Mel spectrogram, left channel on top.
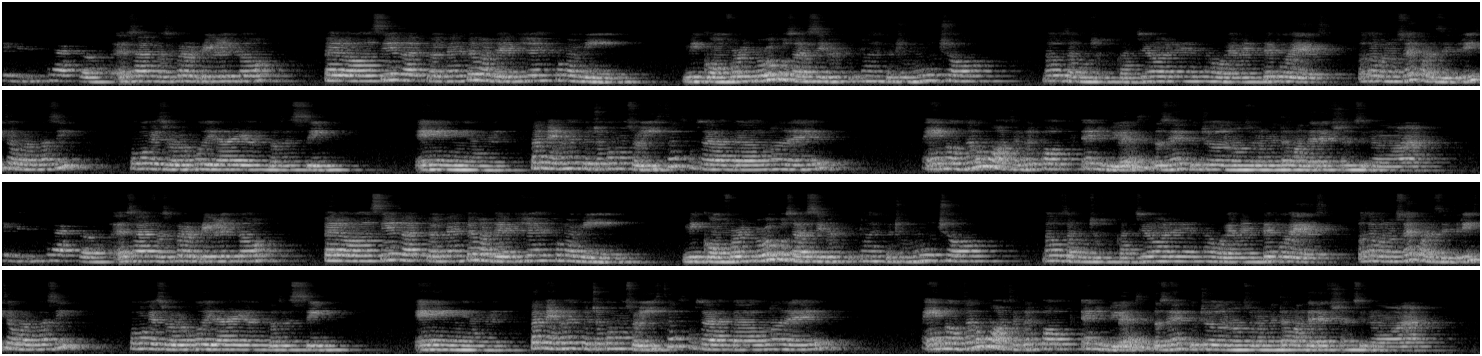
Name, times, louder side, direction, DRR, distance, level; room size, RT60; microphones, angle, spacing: voice 1, 0.0-2.6 3.2-6.3 6.8-9.8 10.4-13.2 13.6-15.4 16.1-18.1 18.9-19.8 20.1-23.0 24.0-28.9, equal, 75° right, -8 dB, 2.5 m, -23 dB
6.9 x 3.7 x 6.1 m, 0.79 s
head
